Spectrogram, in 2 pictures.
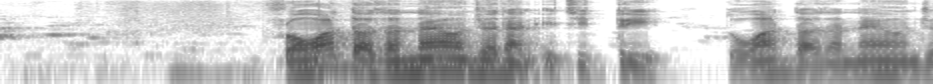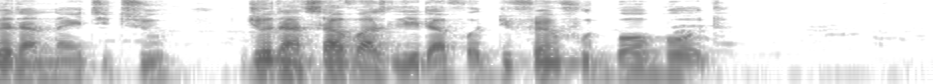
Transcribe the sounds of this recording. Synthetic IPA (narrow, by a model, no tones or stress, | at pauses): fɹɔ̃mwãnt̪aʊzɔ̃nːãɪ̃nhɔ̃ndɹɛdãnetiθɹi | towãnt̪aʊzɔ̃nːãɪ̃nhɔ̃ndɹɛdãnːãɪ̃ntitʰu | d͡ʒɔdãnsavaslidafɔdifɹɛ̃ntfut̚bɔlbɔd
